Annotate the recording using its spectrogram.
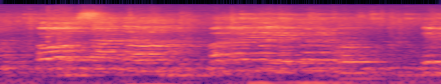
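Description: Choir singing in phrases about two seconds long.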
